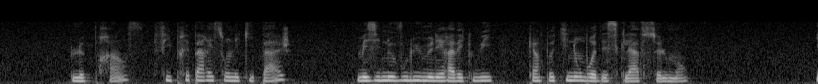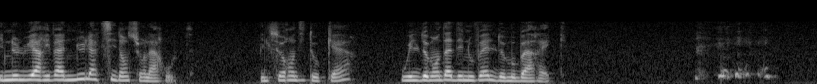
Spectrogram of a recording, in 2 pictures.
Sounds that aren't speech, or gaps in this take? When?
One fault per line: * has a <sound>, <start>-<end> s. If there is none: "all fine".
* has a laugh, 15.1-16.0 s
